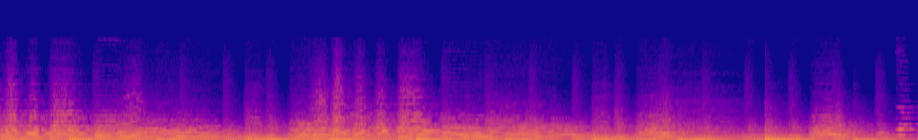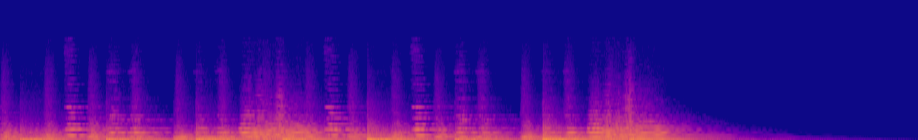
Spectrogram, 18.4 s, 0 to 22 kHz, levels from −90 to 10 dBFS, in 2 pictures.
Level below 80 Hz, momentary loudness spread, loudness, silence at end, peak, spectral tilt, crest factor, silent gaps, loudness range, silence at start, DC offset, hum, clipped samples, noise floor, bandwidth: -26 dBFS; 10 LU; -25 LUFS; 2.05 s; -6 dBFS; -7 dB/octave; 18 dB; none; 5 LU; 0 s; under 0.1%; none; under 0.1%; -82 dBFS; 8.4 kHz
